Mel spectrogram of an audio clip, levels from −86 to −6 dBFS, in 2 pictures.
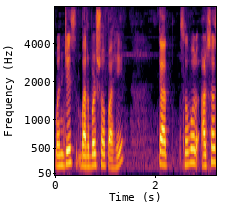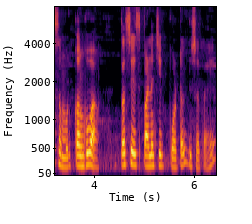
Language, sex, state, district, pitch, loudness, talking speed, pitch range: Marathi, female, Maharashtra, Mumbai Suburban, 195 Hz, -18 LUFS, 130 wpm, 185-210 Hz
